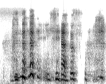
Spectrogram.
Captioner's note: laughs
